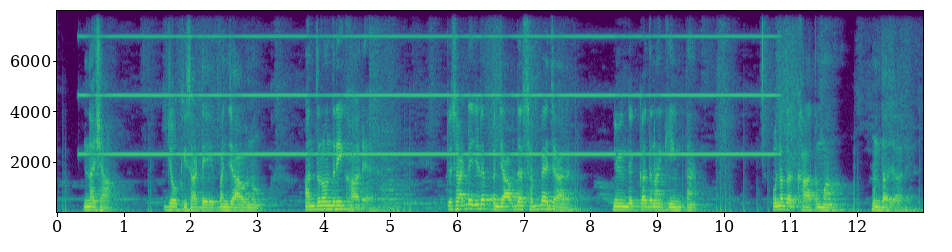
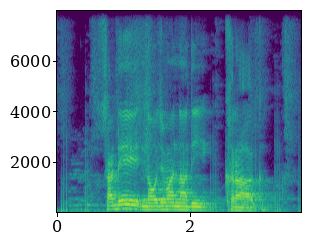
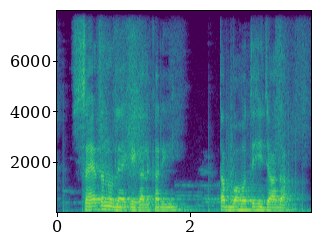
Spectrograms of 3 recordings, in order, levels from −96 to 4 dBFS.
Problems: none marked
